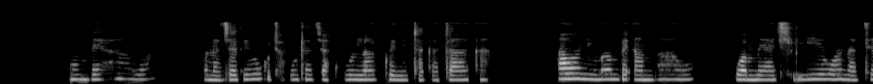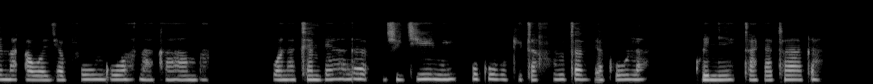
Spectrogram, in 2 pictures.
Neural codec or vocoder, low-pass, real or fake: codec, 44.1 kHz, 2.6 kbps, SNAC; 7.2 kHz; fake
